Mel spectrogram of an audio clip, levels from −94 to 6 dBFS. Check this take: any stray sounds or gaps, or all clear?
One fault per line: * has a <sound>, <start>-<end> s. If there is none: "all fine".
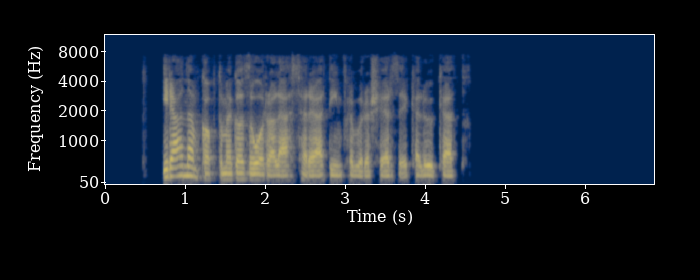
all fine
